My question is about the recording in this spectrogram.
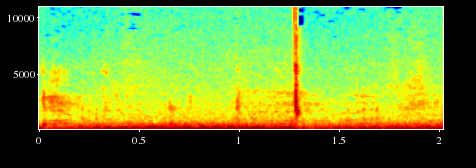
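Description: Steady low rumble of a car idling, heard from inside the cabin, with a single brief click just over a second in.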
